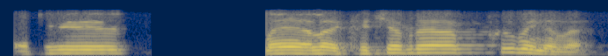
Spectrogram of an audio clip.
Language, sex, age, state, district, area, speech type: Bodo, male, 18-30, Assam, Kokrajhar, urban, conversation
